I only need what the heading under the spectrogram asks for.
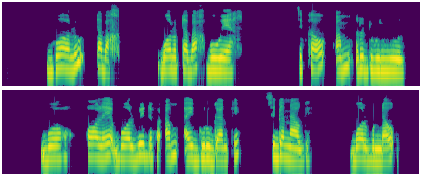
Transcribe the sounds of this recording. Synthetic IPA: bɔːlutabax | bɔːlutabaxbuwɛːx | sikaw | ʔɐmɾədwuɲuːl | bɔ | hɔlɛbɔːlbidɛfaʔamajɡuɾuɡaŋkɛ | siɡanawɡɛ | bɔːlbundaw

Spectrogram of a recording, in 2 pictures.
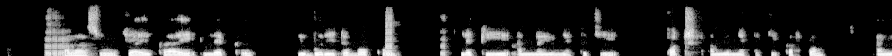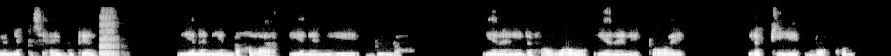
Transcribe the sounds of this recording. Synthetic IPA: kɐlaːsucaːjukaːjlɛkʰːə | jubəɾitɐbɔkːɔn | lɛkːəjiʔɐmnɐjunɛkːəci | pɔtɐmjunɛkːəcikɐttɐŋ | ʔɐmjunɛkːəsḭʔɐjbutɛl | jɛnɛnjindɔxlɐ̰jɛnɛnjidundɔx | jɛ̰nɛnjidɐfɐ̰wɐ̰wjɛnɛnjitɔːjɛ | lɛkːəjibɔkʰːun

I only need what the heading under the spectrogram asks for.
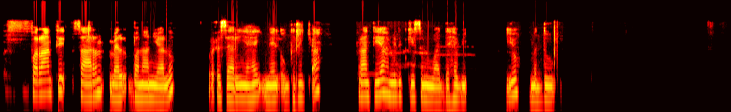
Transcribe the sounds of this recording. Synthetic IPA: fɐɾaːnt̪ʰɪ | saːɾɐnmɛːlbɐnaːnjaːlɔ | wʊ̰ħuːsaːɾɐnjɐɦɛjmɛːlʔɔ̰ɡɾit͡ʃɐh | fɾaːnt̪ʰɪɐhmɪðɪb̚kʰiːsɐnɪwaːd̪ɐɦɐβɪ | ijɔ | mɐd̪ɔː

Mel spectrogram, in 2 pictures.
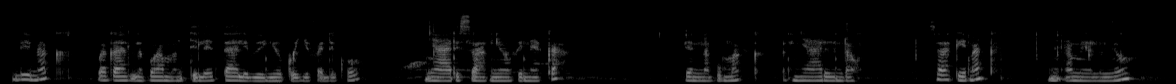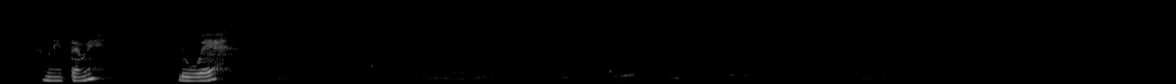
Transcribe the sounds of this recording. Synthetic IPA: linak | baɡaslabamantilɛtaːlibeɲukːɔɟifa̰ndikɔ | ɲaːɾʔisaːkɲɔːfinɛkːa | b̥ɛnːabumakakɲaːɾiundaw | saːkinak | miʔamiluɲuːl | amnitami | luwɛ

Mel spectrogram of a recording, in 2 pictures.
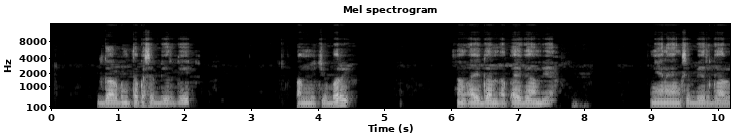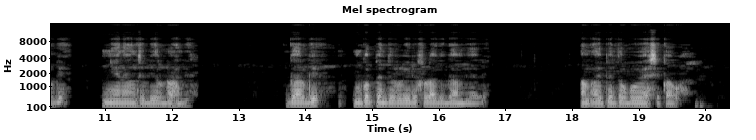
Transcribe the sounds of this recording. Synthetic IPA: ɡalbuntakːasibiɾɡɛ | ʔamnit͡ʃːibaɾi | amajɡanabajɡambijal | ɲɛnajaŋsibiɾɡalɡɛ | ɲɛːnajaŋsibiɾdɔhnɛ | ɡalɡɛ | mkɔpːɛntɔɾledifulaɡɛɡambijalɛ | ʔamajpɛntɔɾɡɔwɛsikawɔ

